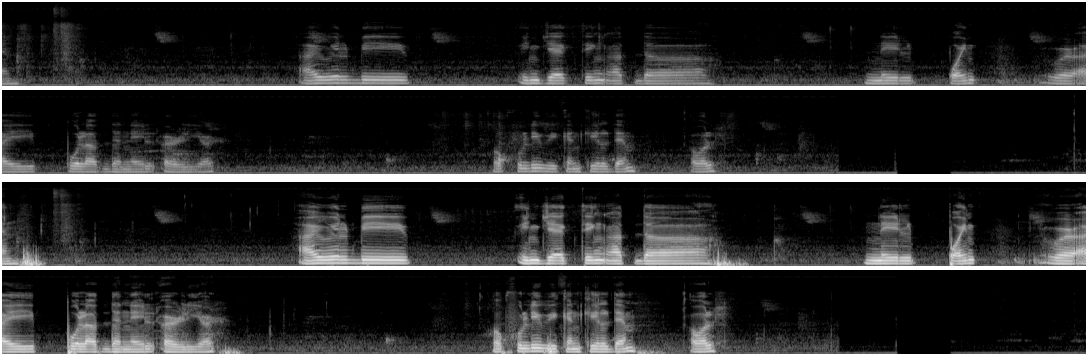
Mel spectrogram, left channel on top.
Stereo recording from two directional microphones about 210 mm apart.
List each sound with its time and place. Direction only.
2.9 s speech: 50° right (ahead or behind)
5.1 s speech: 50° right (ahead or behind)
8.6 s speech: 50° right (ahead or behind)
15.7 s speech: 45° right (ahead or behind)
